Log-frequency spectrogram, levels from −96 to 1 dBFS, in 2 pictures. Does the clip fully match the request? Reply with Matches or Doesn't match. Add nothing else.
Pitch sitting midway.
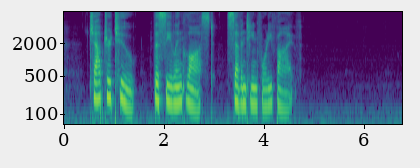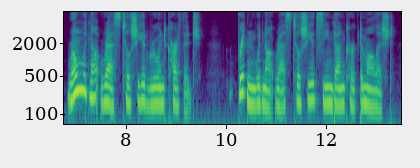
Matches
